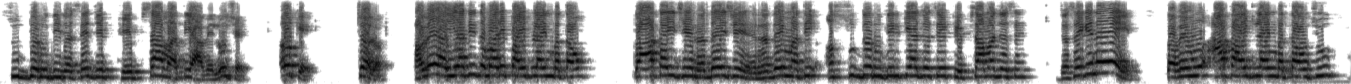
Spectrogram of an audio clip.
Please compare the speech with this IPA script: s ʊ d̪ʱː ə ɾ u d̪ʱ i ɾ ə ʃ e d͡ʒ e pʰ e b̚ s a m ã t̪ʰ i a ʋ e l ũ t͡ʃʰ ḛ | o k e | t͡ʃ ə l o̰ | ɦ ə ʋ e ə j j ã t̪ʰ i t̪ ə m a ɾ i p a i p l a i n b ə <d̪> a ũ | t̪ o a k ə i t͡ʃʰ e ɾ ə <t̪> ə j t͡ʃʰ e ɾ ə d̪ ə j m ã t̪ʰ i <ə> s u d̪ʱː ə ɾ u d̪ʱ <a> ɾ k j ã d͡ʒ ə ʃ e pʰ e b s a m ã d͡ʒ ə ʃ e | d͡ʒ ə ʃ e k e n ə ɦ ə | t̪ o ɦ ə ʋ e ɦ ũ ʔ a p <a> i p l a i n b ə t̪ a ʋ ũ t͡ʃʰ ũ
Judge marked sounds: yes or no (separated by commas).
no, no, yes, no, yes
